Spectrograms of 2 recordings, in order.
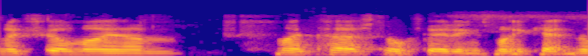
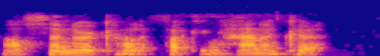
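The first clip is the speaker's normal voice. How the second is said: muttered under the breath. Speaking in character, muttering an aside over at Ruby. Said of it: "I mutter kind of over at Ruby".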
